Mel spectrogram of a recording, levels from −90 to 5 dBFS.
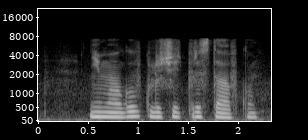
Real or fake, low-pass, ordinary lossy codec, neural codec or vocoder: real; 7.2 kHz; Opus, 64 kbps; none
